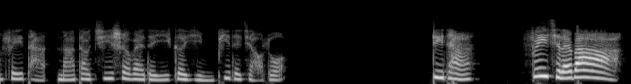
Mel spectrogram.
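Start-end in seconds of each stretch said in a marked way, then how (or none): 4.3-6.2 slow, loud drawn-out command. Acted. Loudmouth standing on the carpet, commanding it to fly, slow loud order. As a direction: order it into the air, stretched out. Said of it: "大嗓门儿站在飞毯上命令道".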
